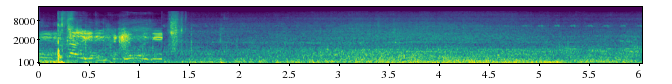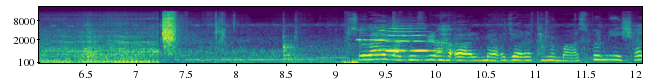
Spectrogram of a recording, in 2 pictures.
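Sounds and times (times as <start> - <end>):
car engine rumbling: 1.2 - 9.4.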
